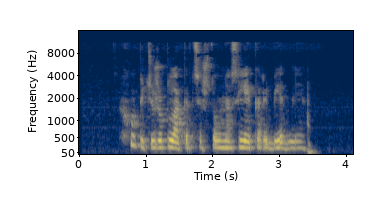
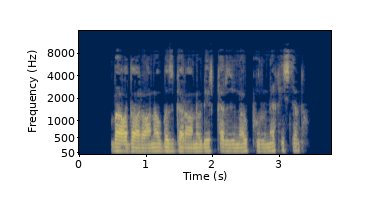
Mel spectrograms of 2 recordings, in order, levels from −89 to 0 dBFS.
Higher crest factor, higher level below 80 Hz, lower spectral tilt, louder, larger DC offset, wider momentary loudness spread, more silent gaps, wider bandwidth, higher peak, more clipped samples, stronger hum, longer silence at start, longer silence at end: about the same, 18 dB vs 20 dB; about the same, -50 dBFS vs -52 dBFS; about the same, -5.5 dB/octave vs -5.5 dB/octave; about the same, -22 LUFS vs -22 LUFS; neither; first, 14 LU vs 7 LU; neither; first, 11.5 kHz vs 9.4 kHz; about the same, -4 dBFS vs -2 dBFS; neither; neither; first, 0.65 s vs 0.5 s; first, 0.6 s vs 0.4 s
